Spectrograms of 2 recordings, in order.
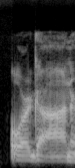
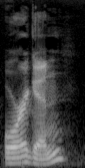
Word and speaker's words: Oregon: Oregon or Maine or Ohio. – All right, well, we'll correct you. Oregon. It's pronounced Oregon.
